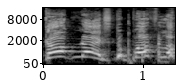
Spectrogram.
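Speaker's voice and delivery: put-on, very high, all-out screaming announcer call. Describing how the beard is screaming at them, imitating someone screaming. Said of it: "He's like".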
